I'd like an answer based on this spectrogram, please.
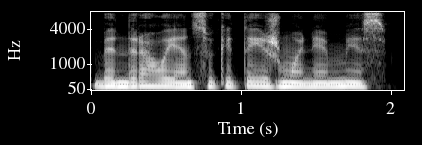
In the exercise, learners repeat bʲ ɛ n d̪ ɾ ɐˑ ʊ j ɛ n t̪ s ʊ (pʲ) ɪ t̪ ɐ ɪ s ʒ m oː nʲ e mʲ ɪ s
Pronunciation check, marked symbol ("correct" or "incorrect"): incorrect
